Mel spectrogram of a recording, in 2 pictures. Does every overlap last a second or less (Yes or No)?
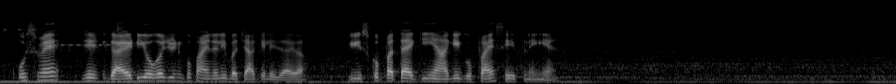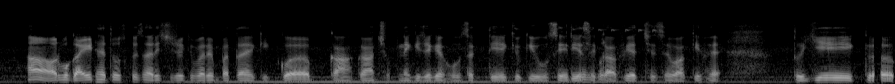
Yes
